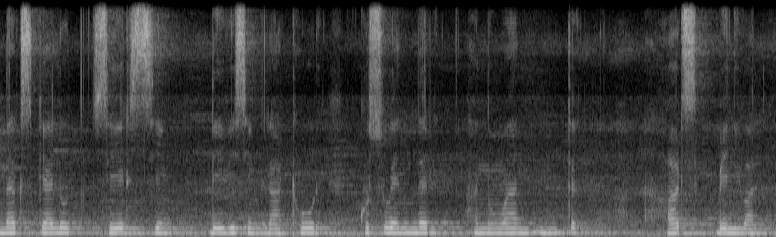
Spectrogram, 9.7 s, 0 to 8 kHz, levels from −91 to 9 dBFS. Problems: constant background noise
